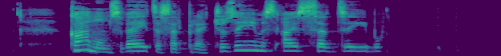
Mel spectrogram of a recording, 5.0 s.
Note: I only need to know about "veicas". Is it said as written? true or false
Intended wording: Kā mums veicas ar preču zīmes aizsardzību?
true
